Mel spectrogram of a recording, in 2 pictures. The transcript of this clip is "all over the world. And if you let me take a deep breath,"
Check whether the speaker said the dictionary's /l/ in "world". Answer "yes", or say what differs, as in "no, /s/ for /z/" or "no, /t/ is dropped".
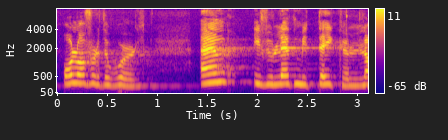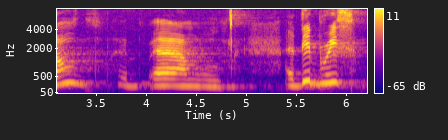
yes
